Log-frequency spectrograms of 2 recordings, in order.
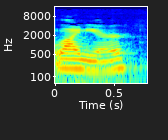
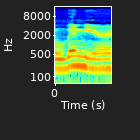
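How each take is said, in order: First: The first syllable sounds like 'line'. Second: The first syllable sounds like 'lin'. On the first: The speaker calls it wrong. "not linear, but line" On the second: The speaker calls it right. "we say linear"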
